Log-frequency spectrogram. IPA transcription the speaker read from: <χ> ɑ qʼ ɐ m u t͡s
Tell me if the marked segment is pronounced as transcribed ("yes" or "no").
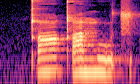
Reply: no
